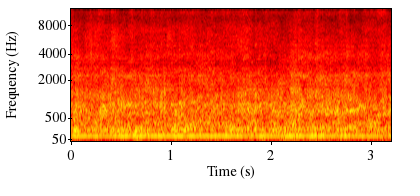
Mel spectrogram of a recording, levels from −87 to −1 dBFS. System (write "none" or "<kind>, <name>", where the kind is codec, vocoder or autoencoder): codec, HILCodec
